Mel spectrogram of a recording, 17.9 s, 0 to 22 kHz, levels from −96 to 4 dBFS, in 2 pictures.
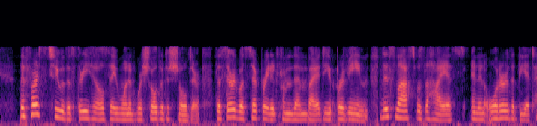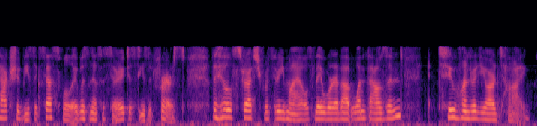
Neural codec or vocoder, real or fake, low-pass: codec, 24 kHz, 3 kbps, HILCodec; fake; 5.4 kHz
